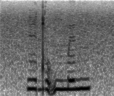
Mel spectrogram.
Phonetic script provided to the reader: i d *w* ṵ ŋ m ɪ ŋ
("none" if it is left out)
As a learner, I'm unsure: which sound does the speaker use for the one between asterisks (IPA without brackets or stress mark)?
w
